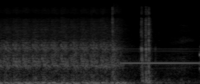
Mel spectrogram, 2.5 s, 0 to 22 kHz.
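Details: 2006 Ford 6.0 Powerstroke diesel with a crank-no-start after two other shops replaced the IPR: the starter churns for about a second and a half and the engine never catches, followed by dash chimes; a high-pressure oil leak is suspected.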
